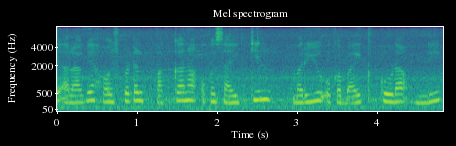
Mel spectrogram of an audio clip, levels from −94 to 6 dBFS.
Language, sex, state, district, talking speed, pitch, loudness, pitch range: Telugu, female, Telangana, Mahabubabad, 125 wpm, 235 Hz, -14 LUFS, 210-265 Hz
